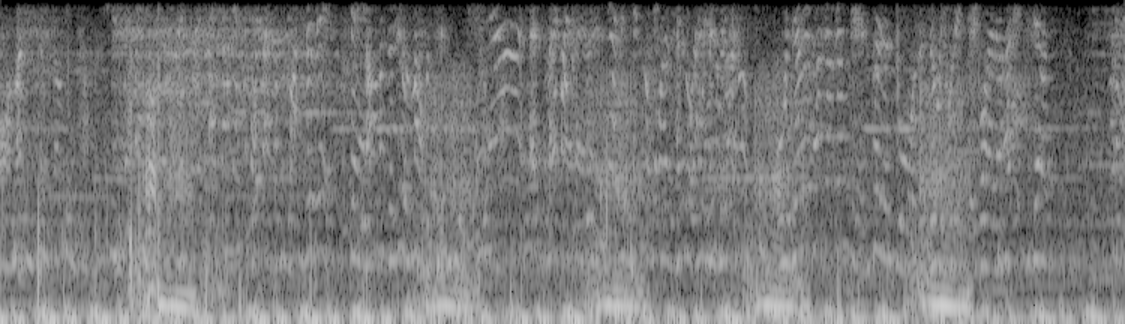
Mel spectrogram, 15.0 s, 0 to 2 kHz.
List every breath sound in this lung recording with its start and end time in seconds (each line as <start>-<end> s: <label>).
1.50-2.93 s: inhalation
5.26-6.69 s: inhalation
7.80-8.81 s: inhalation
9.93-10.94 s: inhalation
12.16-13.17 s: inhalation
